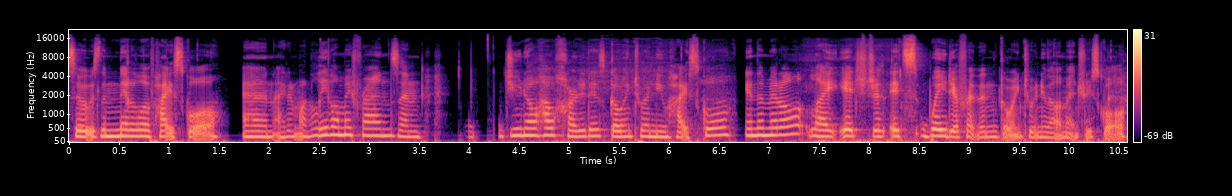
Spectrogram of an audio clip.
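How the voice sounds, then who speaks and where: A woman with an American accent speaks at a fairly quick pace and a fairly high pitch. Her tone is dark and mellow, her intonation fairly even. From England. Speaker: guest. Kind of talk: casual chat.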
